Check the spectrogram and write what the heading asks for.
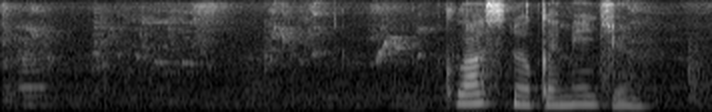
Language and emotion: Russian, neutral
